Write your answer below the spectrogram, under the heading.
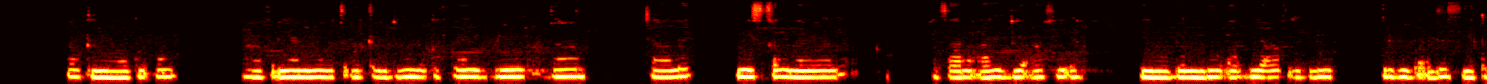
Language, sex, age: Somali, female, 25-35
